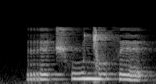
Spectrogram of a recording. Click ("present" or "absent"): present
